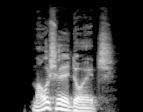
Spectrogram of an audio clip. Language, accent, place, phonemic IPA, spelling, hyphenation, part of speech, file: German, Germany, Berlin, /ˈmaʊ̯ʃl̩ˌdɔɪ̯t͡ʃ/, Mauscheldeutsch, Mau‧schel‧deutsch, proper noun, De-Mauscheldeutsch.ogg
- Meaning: Yiddish-accented German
